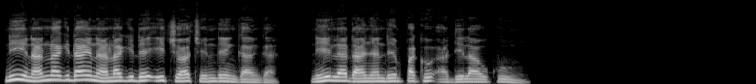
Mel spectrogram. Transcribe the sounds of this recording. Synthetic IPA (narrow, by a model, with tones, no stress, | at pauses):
ni˦ɦi˦na˨n̩˦na˦ɡɪ˦da˦ɲɪ˦na˨na˦ɡɪ˦de˦ɪ˦t͡ʃi˨ɔ˦t͡ʃɪ˨n̩˦dɪ˦ŋ̩˨ɡa˨ŋ̩˨ɡa̰˨ | nɪ˦la˦da˨a˦ɲa˦n̩˦dɪ˦m̩˦pa˦kʊ˦a˨dɪ˦la˦u˦kʷu˦˨ŋu˦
